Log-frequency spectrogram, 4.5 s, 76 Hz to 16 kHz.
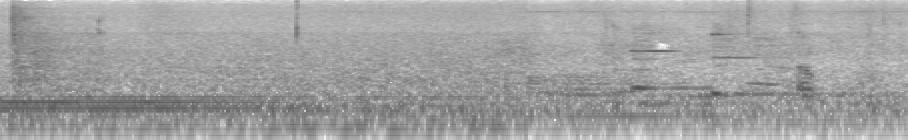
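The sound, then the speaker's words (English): A steady, loud rumble of a subway train, the 4 train to New Lots Avenue, with a low droning hum, faint metallic squeals, and indistinct voices murmuring in the background. “can I let you into the subway first?”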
